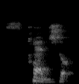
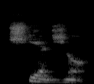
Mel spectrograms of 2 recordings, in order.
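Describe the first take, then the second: First: It is said with an American accent. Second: It is said with a British accent. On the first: "we, like the Americans, say schedule" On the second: "in Britain, that is schedule"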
